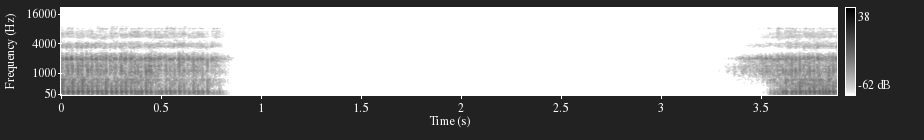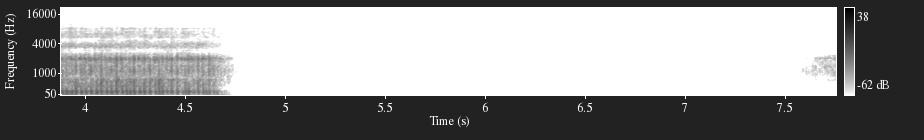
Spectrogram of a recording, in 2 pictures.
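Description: Loud rough rattling snores on each in-breath, separated by silent pauses of about two and a half seconds: rhythmic snoring.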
